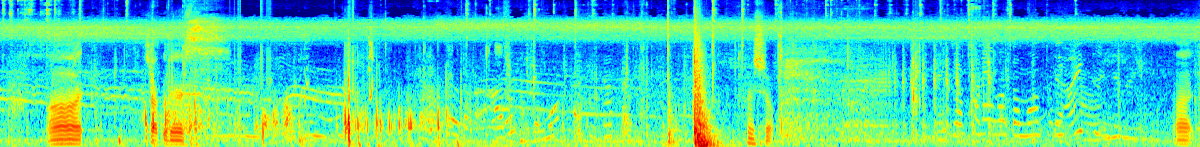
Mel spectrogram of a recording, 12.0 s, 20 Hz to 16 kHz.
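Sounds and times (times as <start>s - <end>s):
high insect drone: 0.0s - 12.0s
car door slamming: 6.6s - 7.4s.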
